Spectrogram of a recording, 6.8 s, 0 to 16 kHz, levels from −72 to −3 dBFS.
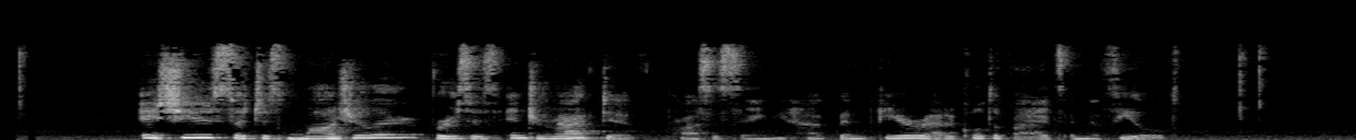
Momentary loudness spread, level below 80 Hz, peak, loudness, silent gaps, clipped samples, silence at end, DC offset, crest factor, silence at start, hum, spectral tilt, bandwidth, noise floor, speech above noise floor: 19 LU; -66 dBFS; -8 dBFS; -24 LUFS; none; under 0.1%; 0.45 s; under 0.1%; 16 dB; 0.1 s; none; -3 dB/octave; 11.5 kHz; -55 dBFS; 31 dB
